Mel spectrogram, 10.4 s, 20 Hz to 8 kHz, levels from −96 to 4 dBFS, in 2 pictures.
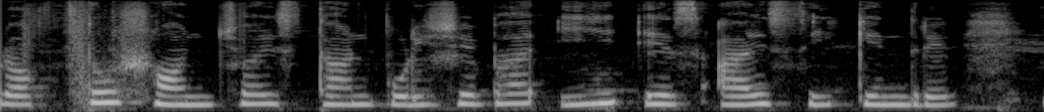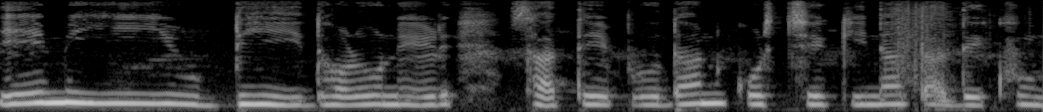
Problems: low volume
